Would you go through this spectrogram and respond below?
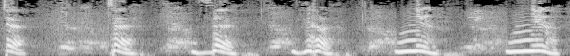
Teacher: Khi âm vòm họng đọc á, cái phần lưỡi, phần giữa của cái lưỡi mình bước lên gặp cái phần nắp họng phía giữa đó.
